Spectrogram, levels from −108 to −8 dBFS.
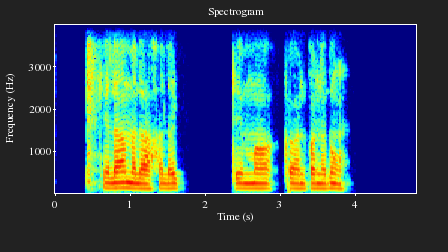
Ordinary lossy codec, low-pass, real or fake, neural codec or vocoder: Opus, 24 kbps; 3.6 kHz; real; none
